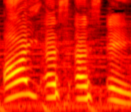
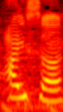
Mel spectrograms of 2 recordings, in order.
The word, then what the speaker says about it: Issa: But yeah, my name is Issa, I-S-S-A. And no, you don't pronounce it Issa or Issa. My name is Issa.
